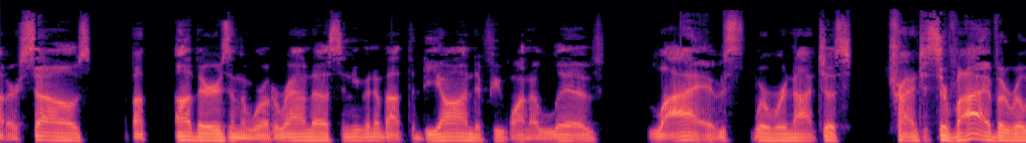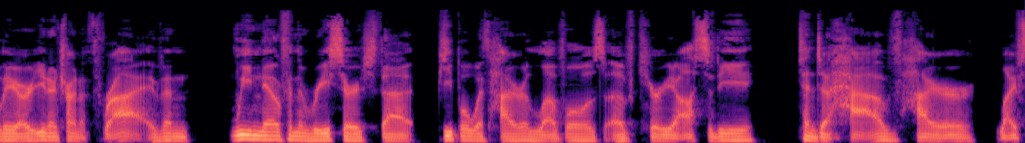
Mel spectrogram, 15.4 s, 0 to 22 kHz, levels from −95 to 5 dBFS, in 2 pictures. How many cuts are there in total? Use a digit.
3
